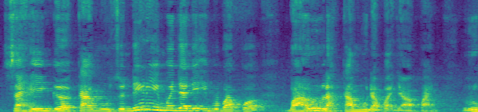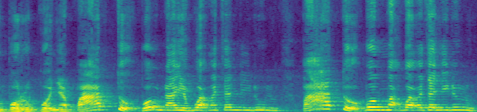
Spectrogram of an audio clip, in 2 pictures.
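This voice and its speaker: Chuckling older grandpa preaching. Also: male voice, high voice, fairly bright tone, a little hiss or hum. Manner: preachy and repetitive, chuckling often. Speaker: host. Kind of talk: live stream moral talk. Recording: echoey room.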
